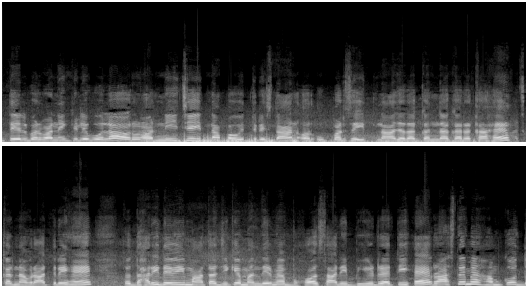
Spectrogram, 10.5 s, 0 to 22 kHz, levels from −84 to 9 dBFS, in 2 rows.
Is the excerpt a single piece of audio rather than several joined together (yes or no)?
no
